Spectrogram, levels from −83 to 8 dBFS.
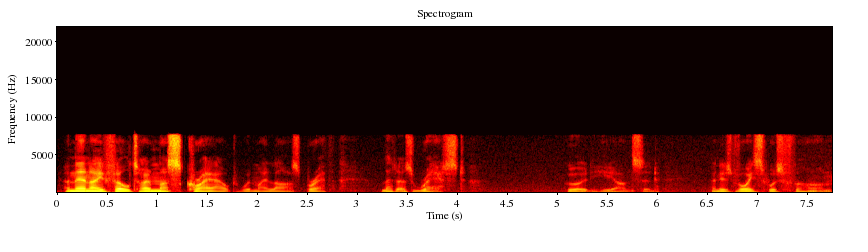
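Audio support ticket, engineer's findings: Level dips around 1.5 s as the talker moves back, then voice and room noise swell together from 1.46 to 3.91 s. Automatic gain rising: the AGC sees input about 16 dB quieter and ramps up about 4 dB over roughly 2.5 s, lifting the background with the voice. Band-limited to 8 kHz by the call mic processing.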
